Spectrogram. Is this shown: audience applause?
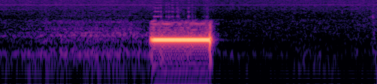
no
